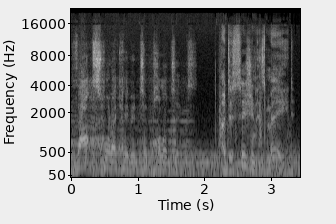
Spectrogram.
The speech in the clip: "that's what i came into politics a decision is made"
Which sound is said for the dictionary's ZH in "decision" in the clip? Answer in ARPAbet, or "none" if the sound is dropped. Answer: ZH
